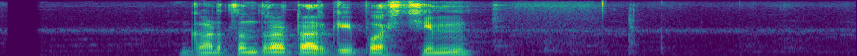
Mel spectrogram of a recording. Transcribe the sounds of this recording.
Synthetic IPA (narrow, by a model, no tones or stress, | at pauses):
ɡʌɽ̃ʌt̪ʌnt̪rʌʈʌrkipʌst͡ɕim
